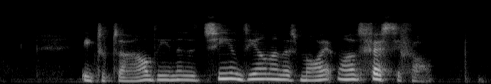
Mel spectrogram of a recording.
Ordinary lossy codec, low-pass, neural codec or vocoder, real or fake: Opus, 32 kbps; 7.2 kHz; codec, 16 kHz, 0.7 kbps, FocalCodec; fake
